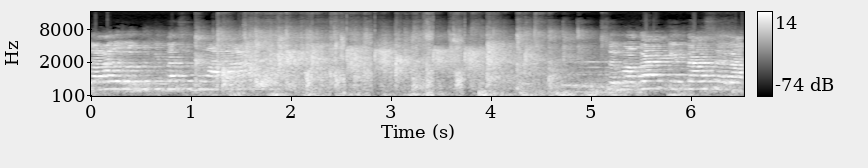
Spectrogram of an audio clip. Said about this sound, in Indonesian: Tepuk tangan dulu untuk kita semua.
